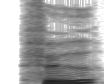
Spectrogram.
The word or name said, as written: føde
